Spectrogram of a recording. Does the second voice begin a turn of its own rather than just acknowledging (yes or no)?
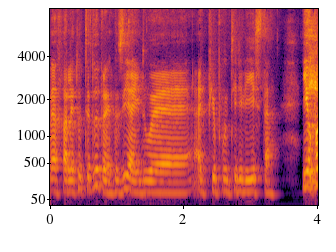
no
